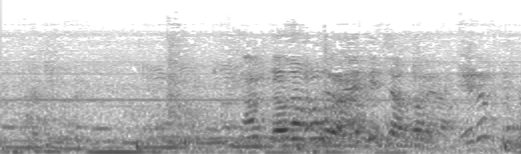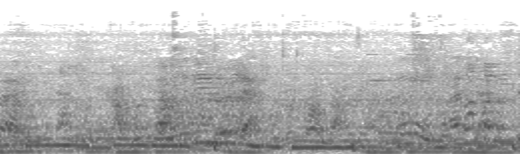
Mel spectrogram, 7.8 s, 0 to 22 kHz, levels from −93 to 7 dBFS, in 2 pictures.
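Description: From start to finish the sound carries plainly audible MP3 compression, likely from a low-bitrate encode, which fits something near 45 kbps. Nothing is left above 16 kHz, and weak detail flickers between frames into a watery swirl with metallic chirps, unlike the steady dullness of plain low-pass filtering.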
